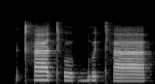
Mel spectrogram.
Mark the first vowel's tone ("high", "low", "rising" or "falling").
high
